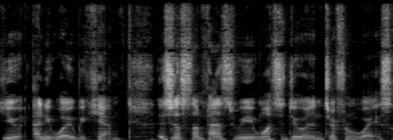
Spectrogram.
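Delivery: ordinary delivery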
